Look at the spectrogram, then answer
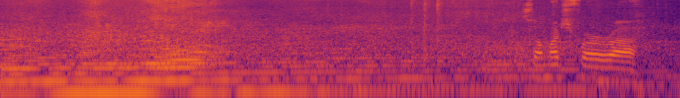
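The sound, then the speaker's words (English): A loud car engine revs hard in Los Angeles, California, its roar peaking early and then fading as it passes, with brief indistinct voices near the end. “So much for California exhaust laws. You just heard that they're not enforcing that in Los Angeles.”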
